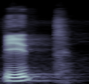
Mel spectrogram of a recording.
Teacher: যেমন লক্ষ্য করুন, বিদ্যালয় শব্দ উচ্চারণকালে আমরা প্রথমে উচ্চারণ করছি বিদ। বিদ যেহেতু আটকে যাচ্ছে সুতরাং এটি বদ্যাক্ষর হবে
